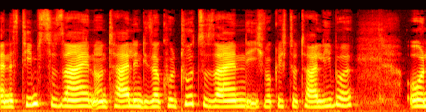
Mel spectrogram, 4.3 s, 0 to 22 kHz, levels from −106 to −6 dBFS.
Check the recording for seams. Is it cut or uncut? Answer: cut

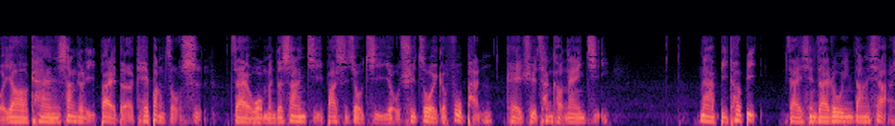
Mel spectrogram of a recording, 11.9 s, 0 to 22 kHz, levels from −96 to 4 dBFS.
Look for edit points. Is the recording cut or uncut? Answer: uncut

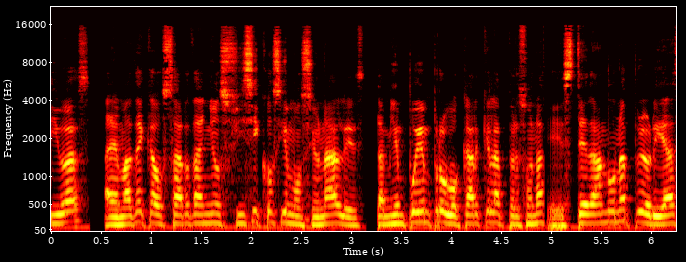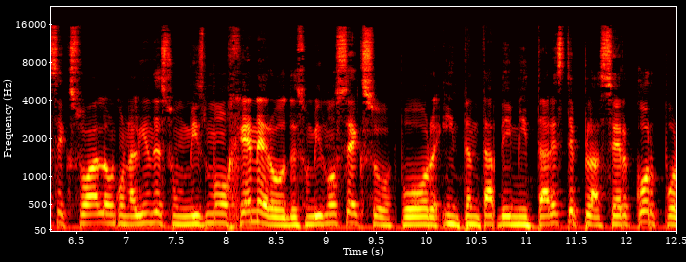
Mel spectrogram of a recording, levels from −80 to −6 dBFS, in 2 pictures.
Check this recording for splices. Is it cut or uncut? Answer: cut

